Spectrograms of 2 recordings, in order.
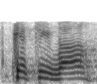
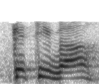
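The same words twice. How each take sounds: No difference in how they are said.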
